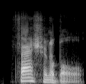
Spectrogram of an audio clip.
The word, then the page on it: fashionable: American English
